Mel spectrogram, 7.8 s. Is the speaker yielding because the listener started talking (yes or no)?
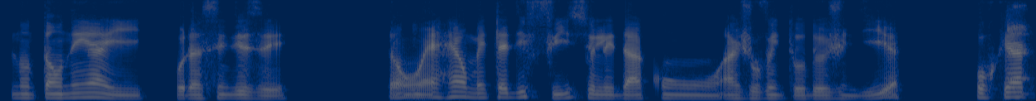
no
